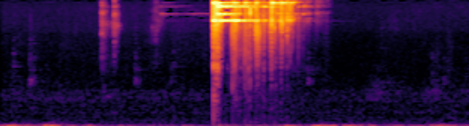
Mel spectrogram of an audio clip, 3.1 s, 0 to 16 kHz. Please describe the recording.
Drop Coins 1
dropping coins on stone floor
floor, coins, drop, stone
